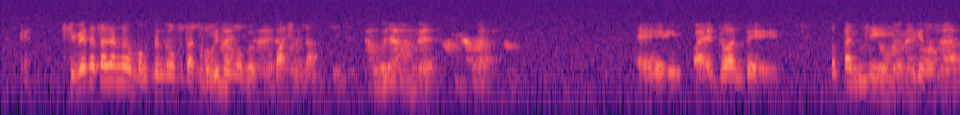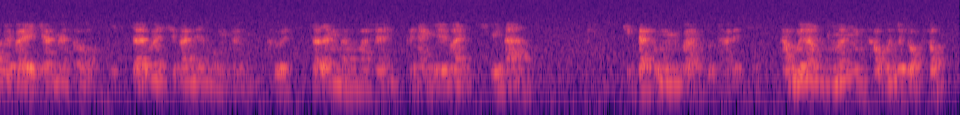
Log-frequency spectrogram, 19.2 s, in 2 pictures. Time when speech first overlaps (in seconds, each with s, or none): 1.6 s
